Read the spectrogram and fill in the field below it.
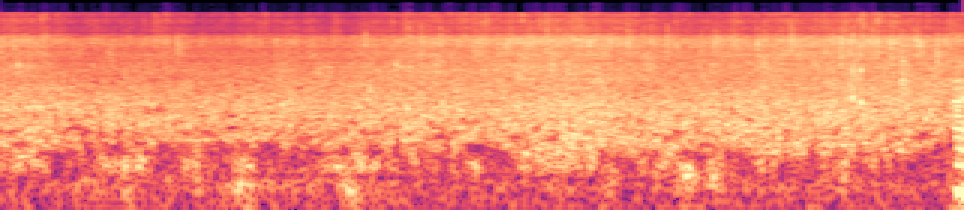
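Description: Heavy rain pours down in Punjab in a dense, steady hiss that grows slightly louder, with no voices over it.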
